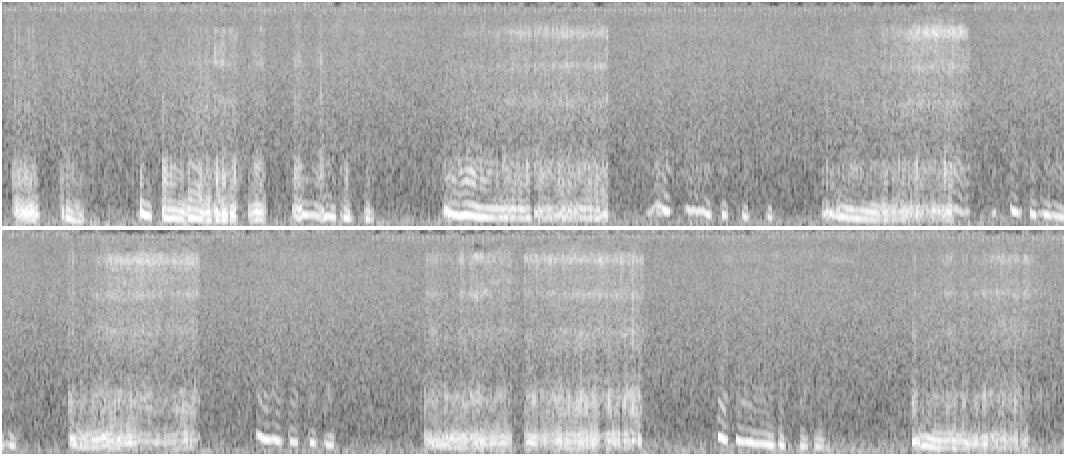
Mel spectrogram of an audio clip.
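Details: Loud snoring from a ginger tabby domestic cat: low, rough, harmonic rasps in bursts about every three to four seconds, some with a brief hissing breath on top, and quiet pauses between.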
